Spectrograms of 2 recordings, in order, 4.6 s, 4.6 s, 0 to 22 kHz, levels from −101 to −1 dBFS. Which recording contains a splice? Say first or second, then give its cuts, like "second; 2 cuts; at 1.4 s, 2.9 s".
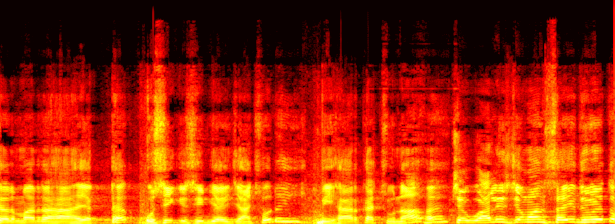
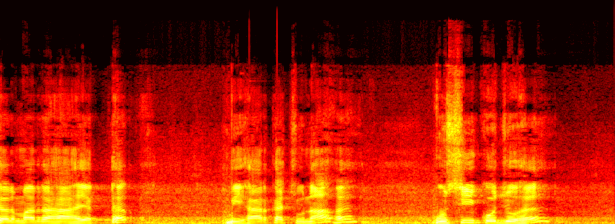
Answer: first; 3 cuts; at 1.0 s, 2.3 s, 3.4 s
